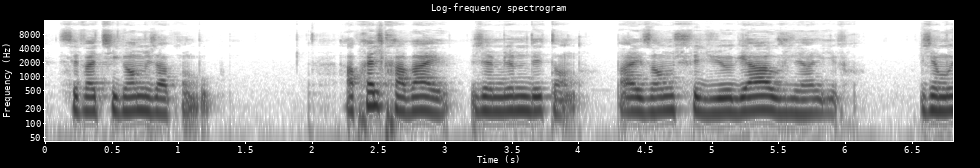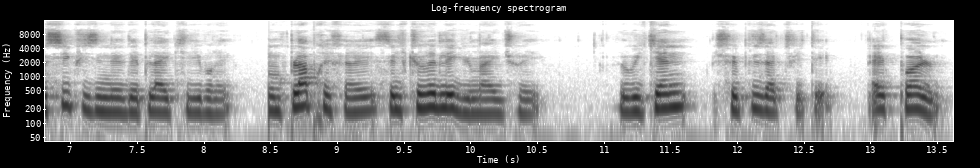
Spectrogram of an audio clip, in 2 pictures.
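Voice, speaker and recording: A woman teaching French, reading a beginner lesson text aloud with careful, clearly articulated delivery and brief explanatory asides. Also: fairly low pitch, dark tone.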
